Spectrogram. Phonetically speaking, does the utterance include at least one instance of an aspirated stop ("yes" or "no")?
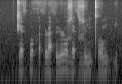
no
